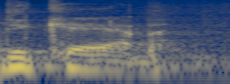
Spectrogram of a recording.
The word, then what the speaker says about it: DeKalb: Commissioner, how do you actually say it right? – We pronounce it DeKalb.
